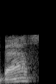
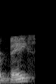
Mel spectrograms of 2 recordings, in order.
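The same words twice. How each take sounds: First: "Bass" with the short a of the fish. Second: "Bass" with a long a, rhyming with case. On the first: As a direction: say "Bass" to rhyme with pass. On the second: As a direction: say "Bass" like the word base. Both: Shown as a demonstration. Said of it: "is your last name Bass or Bass".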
